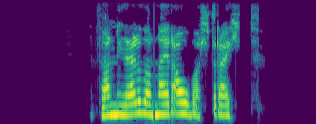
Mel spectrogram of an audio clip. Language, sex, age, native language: Icelandic, female, 50-59, Icelandic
